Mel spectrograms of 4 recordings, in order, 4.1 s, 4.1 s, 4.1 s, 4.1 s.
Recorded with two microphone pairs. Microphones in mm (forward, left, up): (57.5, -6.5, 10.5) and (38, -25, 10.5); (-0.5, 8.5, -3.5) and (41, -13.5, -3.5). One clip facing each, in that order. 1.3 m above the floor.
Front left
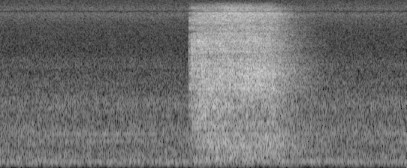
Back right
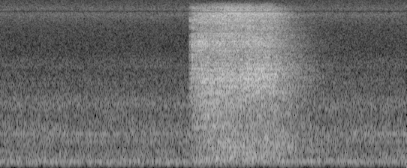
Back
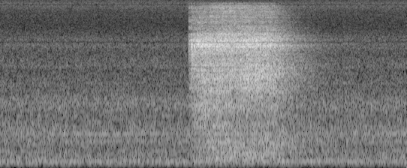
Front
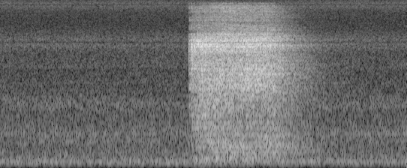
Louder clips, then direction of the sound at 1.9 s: Front left 2 dB, even; 40° left.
